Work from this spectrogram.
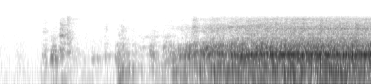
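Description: A Bernina sewing machine stitching a quilt square follows a few light handling clicks and then hums up into a steady, close, continuous whir.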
